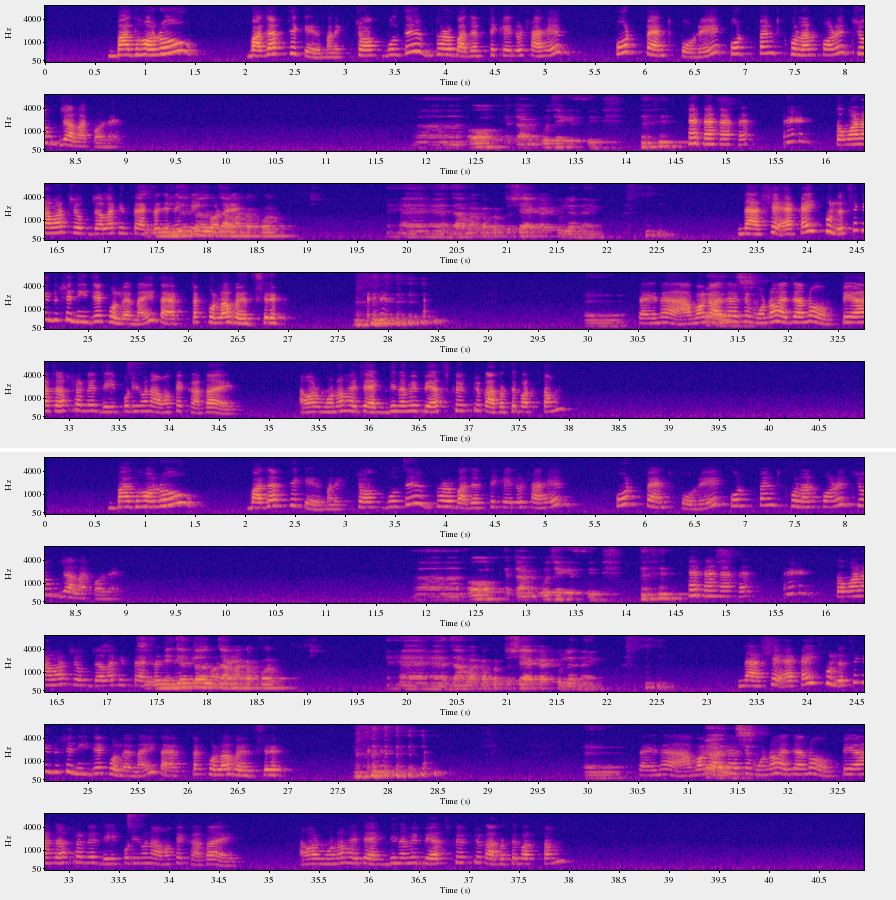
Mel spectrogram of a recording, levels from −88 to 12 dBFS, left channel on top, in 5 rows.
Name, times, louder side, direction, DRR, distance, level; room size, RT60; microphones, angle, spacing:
voice 1, 0.6-1.5 2.0-5.2 5.7-8.9 14.6-15.2 15.6-15.8 16.1-18.3 23.3-27.0 27.9-28.0 30.5-34.7 35.3-37.9, left 5 dB, 55° left, 0.4 m, -23 dB
voice 2, 11.8-14.6 17.3-18.9 19.8-22.0 22.4-22.6 27.6-28.6 30.0-30.4 31.2-31.7 36.4-36.6, right 1 dB, 45° right, 0.9 m, -29 dB
3.8 x 2.6 x 4.0 m
head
